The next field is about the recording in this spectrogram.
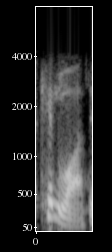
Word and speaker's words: quinoa: Quinoa? How do you say that? Quinoa. I can never. Okay. Favorite oats? Quinoa. There we go.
